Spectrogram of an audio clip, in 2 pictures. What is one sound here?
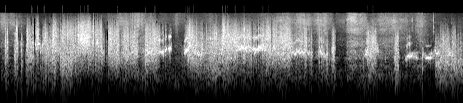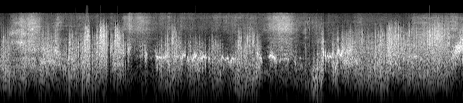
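Wind rushes past the microphone outdoors.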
